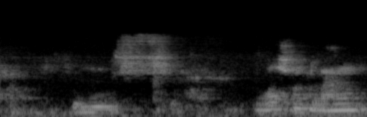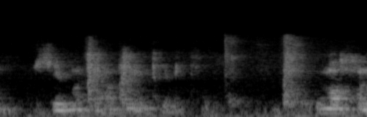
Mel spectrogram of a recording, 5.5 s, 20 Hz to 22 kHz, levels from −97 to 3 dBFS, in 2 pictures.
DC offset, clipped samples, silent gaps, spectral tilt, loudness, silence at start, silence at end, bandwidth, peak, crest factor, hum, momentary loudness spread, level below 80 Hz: under 0.1%; under 0.1%; none; -3.5 dB/octave; -44 LUFS; 0 s; 0 s; 7.6 kHz; -26 dBFS; 18 dB; none; 18 LU; -66 dBFS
